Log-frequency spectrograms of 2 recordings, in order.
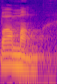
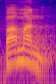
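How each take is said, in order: First: The word ends with an ng sound. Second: The word ends with an n sound. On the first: The speaker calls it wrong. "Bukan pamang" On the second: The speaker calls it right.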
